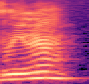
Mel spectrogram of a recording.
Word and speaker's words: Lena: Is it Lena? Pronounced Lena? Yes, that's right.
